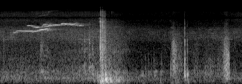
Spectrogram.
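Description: A semi-truck cab door being shut: one sharp, loud slam about halfway through, followed by a couple of faint clicks, with a brief high rising chirp just before it.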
